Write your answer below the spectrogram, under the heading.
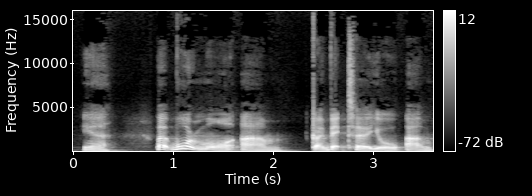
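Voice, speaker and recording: Her voice very deep and low, a woman with a New Zealand accent speaks at a fairly slow pace with fairly even intonation, recorded very cleanly with a silent background. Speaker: podcast co-host. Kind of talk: casual chat.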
